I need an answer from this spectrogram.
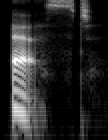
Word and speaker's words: est: The old letter stayed stuck in the spelling though, so today we only pronounce that ancient T as a liaison, like when we say "il est amoureux".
